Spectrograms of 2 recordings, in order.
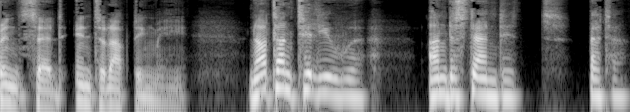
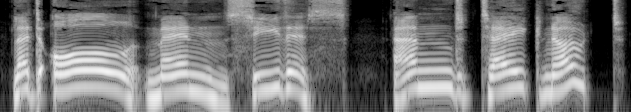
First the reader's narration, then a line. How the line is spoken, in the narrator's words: he said, his voice getting slightly louder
